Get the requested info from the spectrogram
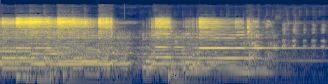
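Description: Electric guitar played through an amplifier: a few loud ringing chords and notes, with a short break a little under halfway through, dying away near the end.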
